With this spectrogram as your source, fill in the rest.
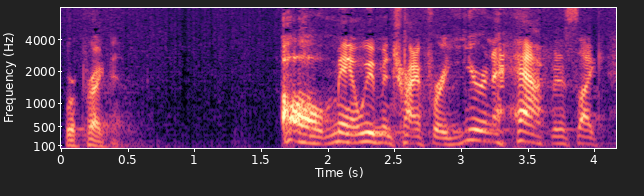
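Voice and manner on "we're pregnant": soft announcement. Retold or imitated. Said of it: "And she says".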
